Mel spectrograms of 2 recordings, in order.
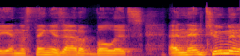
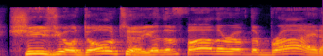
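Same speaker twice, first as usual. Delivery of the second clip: hammed-up, drawn-out line, pitched higher; mock movie reveal; 5 semitones higher, slower than usual. Host mimicking the film's big daughter reveal, hammed-up. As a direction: declare it slowly like a big dramatic reveal.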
